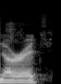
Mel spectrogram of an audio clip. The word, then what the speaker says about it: Norwich: I can make him pronounce Innsmouth. What are you talking about? And Norwich.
